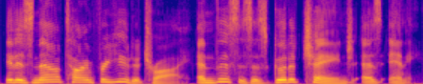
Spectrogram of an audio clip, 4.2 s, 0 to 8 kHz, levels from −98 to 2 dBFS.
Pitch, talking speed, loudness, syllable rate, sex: 190 Hz, 240 wpm, -19 LUFS, 4.9 syllables/s, female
